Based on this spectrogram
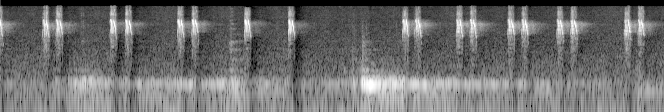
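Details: Velvet-fronted nuthatch, known locally as rambatan, in a masteran recording meant to train competition birds: sharp, high paired chip notes repeated about every two-thirds of a second, with a brief pause midway and faint low background hum.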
